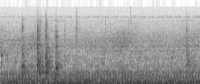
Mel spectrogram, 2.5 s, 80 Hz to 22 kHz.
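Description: Kubota single-cylinder diesel engine of a Quick G3000 Zeva two-wheel walking tractor running steadily, pulling a plough on cage wheels through a flooded rice paddy.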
